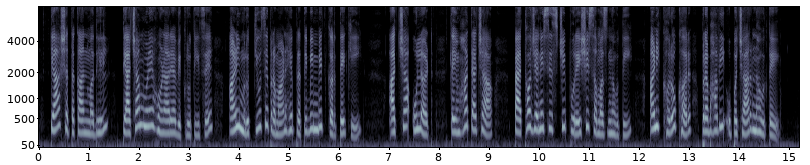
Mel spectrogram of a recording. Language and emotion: Marathi, neutral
